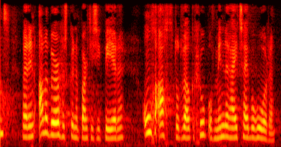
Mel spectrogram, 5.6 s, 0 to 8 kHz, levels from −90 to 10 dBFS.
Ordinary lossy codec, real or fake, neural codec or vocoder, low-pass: none; fake; codec, 16 kHz in and 24 kHz out, 1 kbps, XY-Tokenizer; 7.2 kHz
